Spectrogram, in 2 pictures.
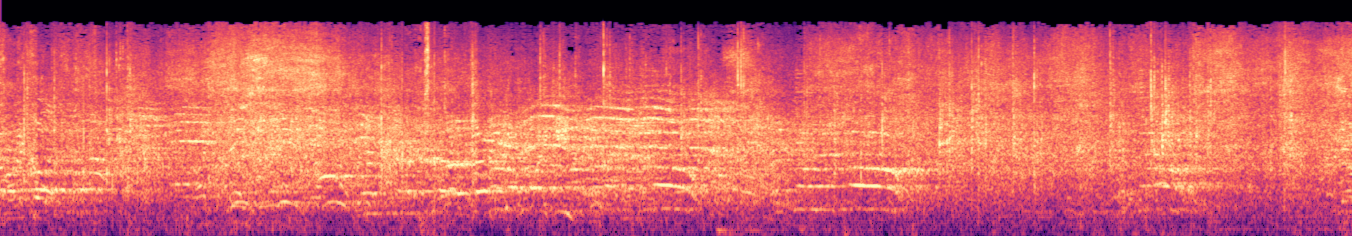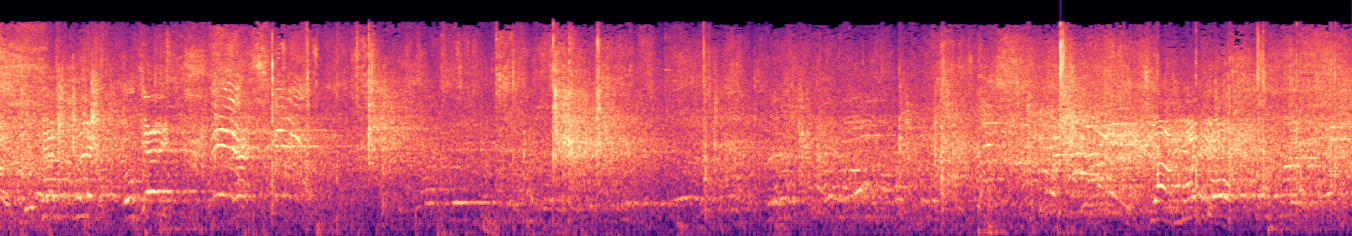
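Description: A crowd of spectators shouts and cheers in an echoing rink.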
